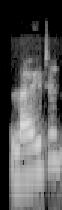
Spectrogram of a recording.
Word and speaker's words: Leiden: Kalau misalkan dia ketemu, dia itu bacanya bukan Lichten, bukan Ijen, bukan Prijs, tapi Leiden, Ice, and Price. Itu. Dia bacanya kayak E gitu.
